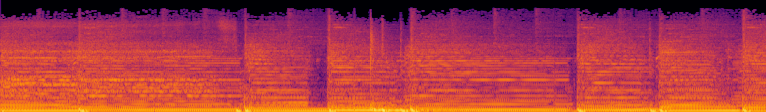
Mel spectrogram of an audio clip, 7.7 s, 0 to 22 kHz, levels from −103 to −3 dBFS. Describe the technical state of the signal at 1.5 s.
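At 1.53 s there is a gap between stream segments: mismatched timestamps at the 2-second segment boundary leave a roughly 5 ms silent hole with hard edges.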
